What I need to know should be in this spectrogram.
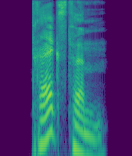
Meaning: strong dative masculine/neuter singular superlative degree of träge
- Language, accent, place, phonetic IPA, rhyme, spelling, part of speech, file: German, Germany, Berlin, [ˈtʁɛːkstəm], -ɛːkstəm, trägstem, adjective, De-trägstem.ogg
